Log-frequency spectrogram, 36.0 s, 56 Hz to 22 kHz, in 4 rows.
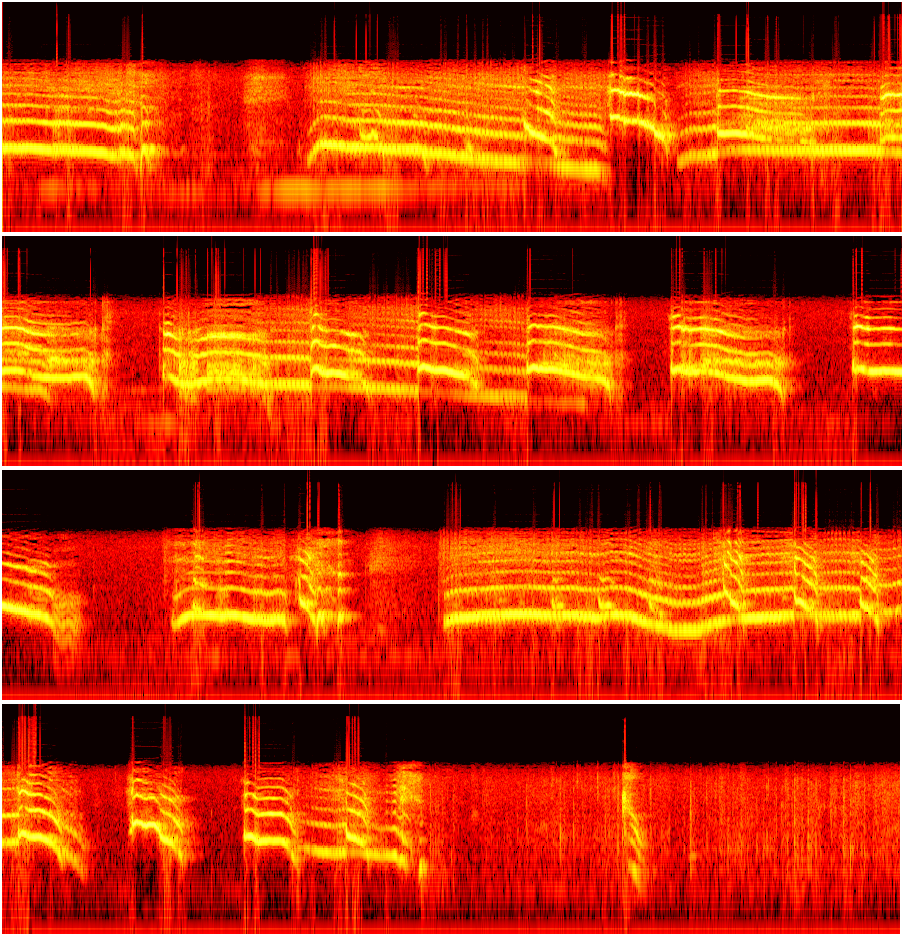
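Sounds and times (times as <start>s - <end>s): dog howling: 0.0s - 1.6s, 3.0s - 18.9s, 19.7s - 21.2s, 22.4s - 31.1s.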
